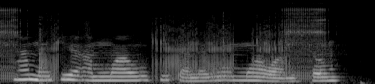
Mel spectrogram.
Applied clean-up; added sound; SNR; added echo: none; Fart + Tools; 14 dB; none.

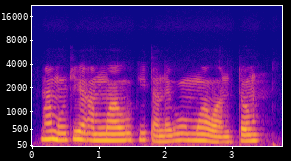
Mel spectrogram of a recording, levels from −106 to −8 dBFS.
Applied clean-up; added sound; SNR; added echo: none; none; none; none.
